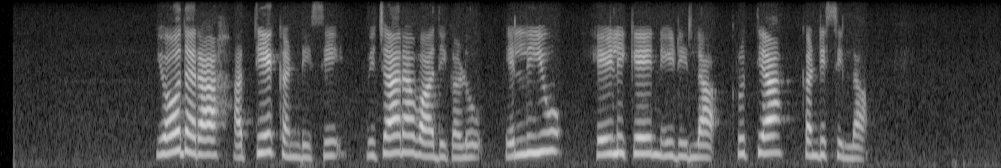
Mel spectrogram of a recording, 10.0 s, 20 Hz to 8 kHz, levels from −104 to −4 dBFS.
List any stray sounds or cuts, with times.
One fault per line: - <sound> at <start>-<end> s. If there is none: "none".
none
